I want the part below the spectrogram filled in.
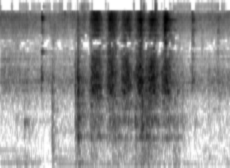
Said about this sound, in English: you just want to get your spatula and kind of run it around the edges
